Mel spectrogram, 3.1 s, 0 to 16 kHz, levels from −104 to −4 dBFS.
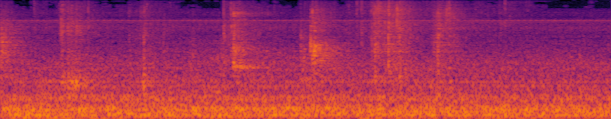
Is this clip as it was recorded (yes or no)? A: yes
